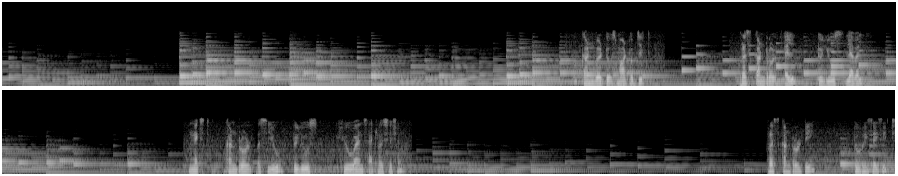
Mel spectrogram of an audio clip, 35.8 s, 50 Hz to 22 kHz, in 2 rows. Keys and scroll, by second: 14.1 ctrl+i, 22.1 ctrl+u, 31.7 ctrl+t.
